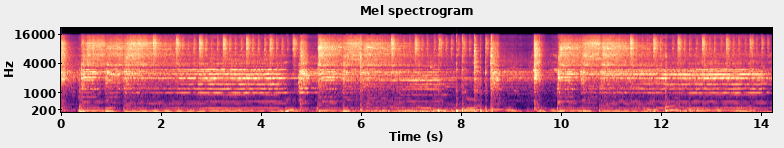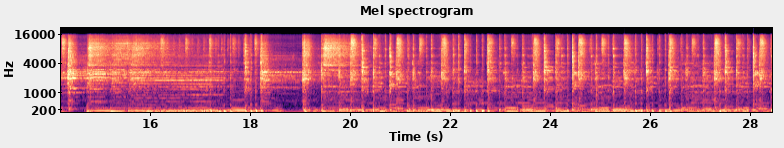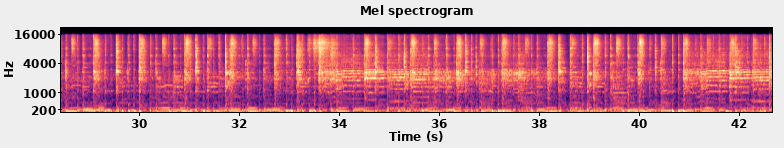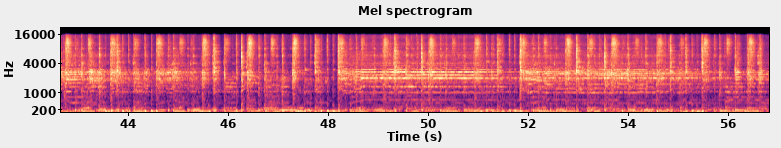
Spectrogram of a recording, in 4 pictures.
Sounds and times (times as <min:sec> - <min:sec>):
Funk: 0:00.0 - 0:56.8.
